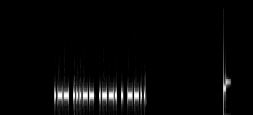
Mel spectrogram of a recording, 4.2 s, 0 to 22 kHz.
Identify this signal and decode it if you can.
Morse code, heard as a keyed tone, about 41 wpm, 700 Hz. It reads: W3PEZ
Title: USA Call Signs - 5 Characters - 8x Character Spacing - 45wpm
